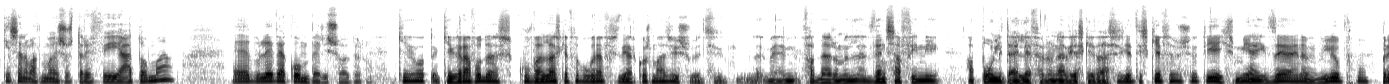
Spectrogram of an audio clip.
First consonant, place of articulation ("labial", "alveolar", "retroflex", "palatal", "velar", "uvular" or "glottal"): palatal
